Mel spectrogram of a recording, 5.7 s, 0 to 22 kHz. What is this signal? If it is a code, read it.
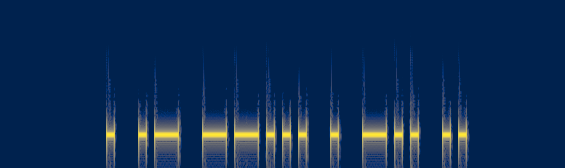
Morse code, heard as a keyed tone, about 15 wpm, 700 Hz. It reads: EA7EDI
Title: DXCC-100 Call Signs - 6 Characters - Repeated 2x - 15wpm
